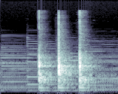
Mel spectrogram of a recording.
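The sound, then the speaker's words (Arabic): Three sharp knocks on a door, evenly spaced in quick succession, each a solid thud with a short ringing decay, heard over a low sustained background tone. “بعد ثانية سمعت صوت دقات على الباب تلات دقات”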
